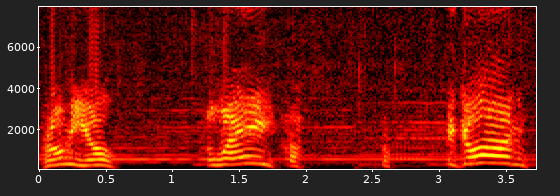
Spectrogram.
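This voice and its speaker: An actor playing a loyal, anxious young friend in a Shakespearean radio drama, speaking with dramatic urgency. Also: male voice, very high-pitched, extremely slow, over loud music, heavily acted. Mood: urgent warning.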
